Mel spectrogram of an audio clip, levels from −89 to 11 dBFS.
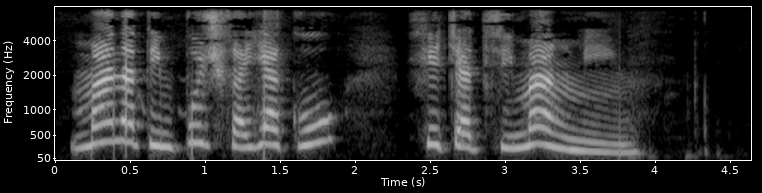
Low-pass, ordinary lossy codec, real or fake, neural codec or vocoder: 7.2 kHz; AAC, 48 kbps; real; none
